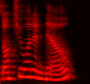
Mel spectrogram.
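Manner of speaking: tone going up a little. Imitating how she asks the client a question, tone rising a little. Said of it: "her tone went, went up a little bit".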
